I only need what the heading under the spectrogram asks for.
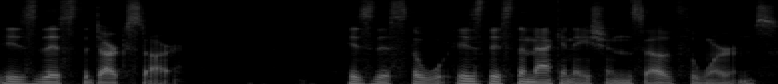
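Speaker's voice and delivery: soft, hushed half-whisper. Voicing a cleric half-whispering a question to her god: half-whispering a question. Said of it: "you hear her whisper the question".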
